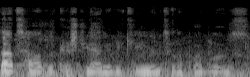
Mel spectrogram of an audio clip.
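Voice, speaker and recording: A man with a fairly low, somewhat breathy voice and a dark, mellow tone speaks at a moderate pace. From Santa Clara Pueblo, New Mexico. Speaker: Pueblo hoop dancer. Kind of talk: interview answer.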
